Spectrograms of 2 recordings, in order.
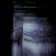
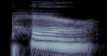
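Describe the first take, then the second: First: The vowel sounds like "ah" with no r. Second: The vowel sounds like "air" in hair. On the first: The speaker calls it wrong. "It's sometimes said as pa" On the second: The speaker calls it right. "but we want to say what?"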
